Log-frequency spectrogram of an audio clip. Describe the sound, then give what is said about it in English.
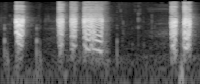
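A person makes sharp, high-pitched squeaks by sucking on the back of a hand, imitating a mouse or baby rabbit in distress: about six quick squeals in short bursts, one drawn out longer, with no talking. “Give that kind of squeaking, sucking sound on your hand, and it does sound like a mouse or a baby rabbit in distress.”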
